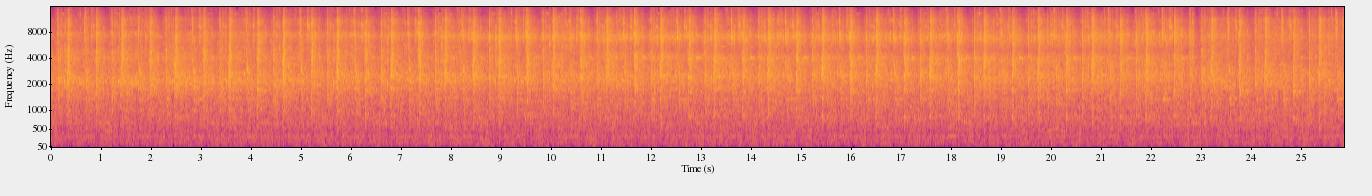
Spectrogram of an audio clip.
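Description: Power loom running at speed, a steady rapid mechanical clatter of shuttle, sley and harness strokes as it weaves.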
